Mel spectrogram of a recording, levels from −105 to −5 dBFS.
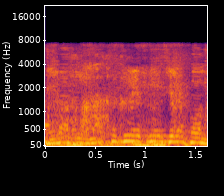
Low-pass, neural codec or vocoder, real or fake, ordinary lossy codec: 7.2 kHz; codec, 44.1 kHz, 3.4 kbps, Pupu-Codec; fake; none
